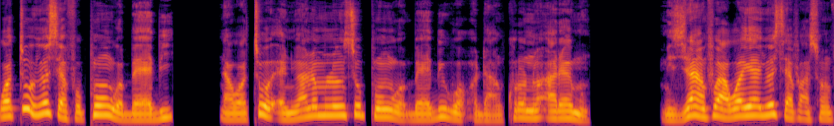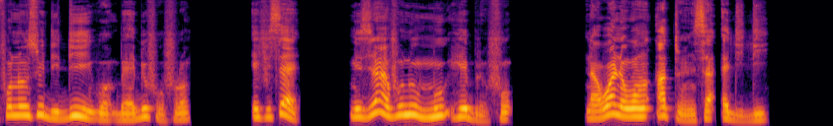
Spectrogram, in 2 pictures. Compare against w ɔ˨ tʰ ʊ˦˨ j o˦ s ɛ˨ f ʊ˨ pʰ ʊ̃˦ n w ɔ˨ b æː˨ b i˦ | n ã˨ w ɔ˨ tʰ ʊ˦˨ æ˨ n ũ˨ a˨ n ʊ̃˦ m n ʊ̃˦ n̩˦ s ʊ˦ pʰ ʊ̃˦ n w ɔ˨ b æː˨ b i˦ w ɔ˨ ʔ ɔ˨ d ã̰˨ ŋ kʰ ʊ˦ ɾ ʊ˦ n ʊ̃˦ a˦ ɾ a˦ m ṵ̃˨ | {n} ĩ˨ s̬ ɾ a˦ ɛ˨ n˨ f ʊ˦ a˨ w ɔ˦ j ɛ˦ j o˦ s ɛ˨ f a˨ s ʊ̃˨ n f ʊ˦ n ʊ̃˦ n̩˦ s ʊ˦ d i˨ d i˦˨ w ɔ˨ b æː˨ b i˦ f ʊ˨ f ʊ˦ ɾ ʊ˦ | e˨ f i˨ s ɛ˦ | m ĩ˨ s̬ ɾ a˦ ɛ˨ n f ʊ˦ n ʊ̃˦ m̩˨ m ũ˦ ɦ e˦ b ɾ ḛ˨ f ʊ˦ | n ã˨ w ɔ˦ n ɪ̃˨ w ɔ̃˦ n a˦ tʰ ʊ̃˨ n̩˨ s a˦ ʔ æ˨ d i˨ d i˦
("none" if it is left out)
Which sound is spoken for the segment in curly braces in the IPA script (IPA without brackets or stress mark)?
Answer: m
